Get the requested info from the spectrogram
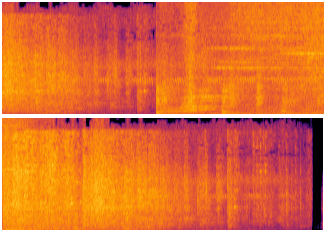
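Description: Train running: a loud rumbling noise that dies down, starts up again sharply about two seconds in with a brief steady tone, then fades away toward the end.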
